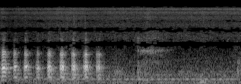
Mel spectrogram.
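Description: A person laughing in a quick run of short pitched 'ha-ha' pulses, about eight or nine a second, that stops about a second in, over a steady low hum.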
